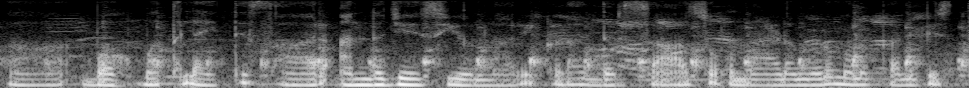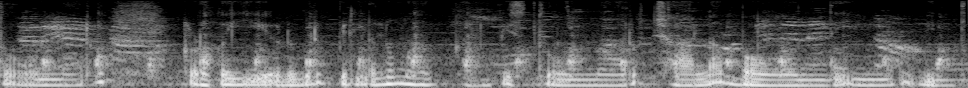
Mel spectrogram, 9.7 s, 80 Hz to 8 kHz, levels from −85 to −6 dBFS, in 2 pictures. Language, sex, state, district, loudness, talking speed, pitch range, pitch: Telugu, female, Andhra Pradesh, Manyam, -19 LUFS, 150 wpm, 185-210 Hz, 190 Hz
